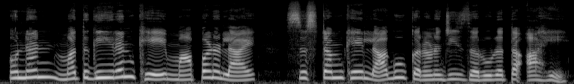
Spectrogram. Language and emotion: Sindhi, neutral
